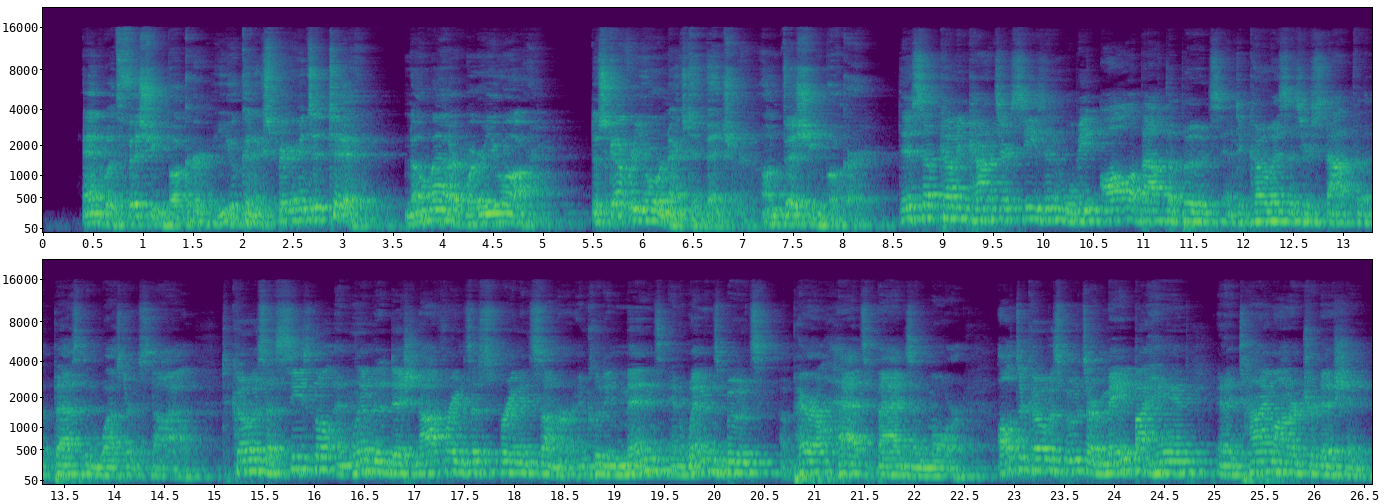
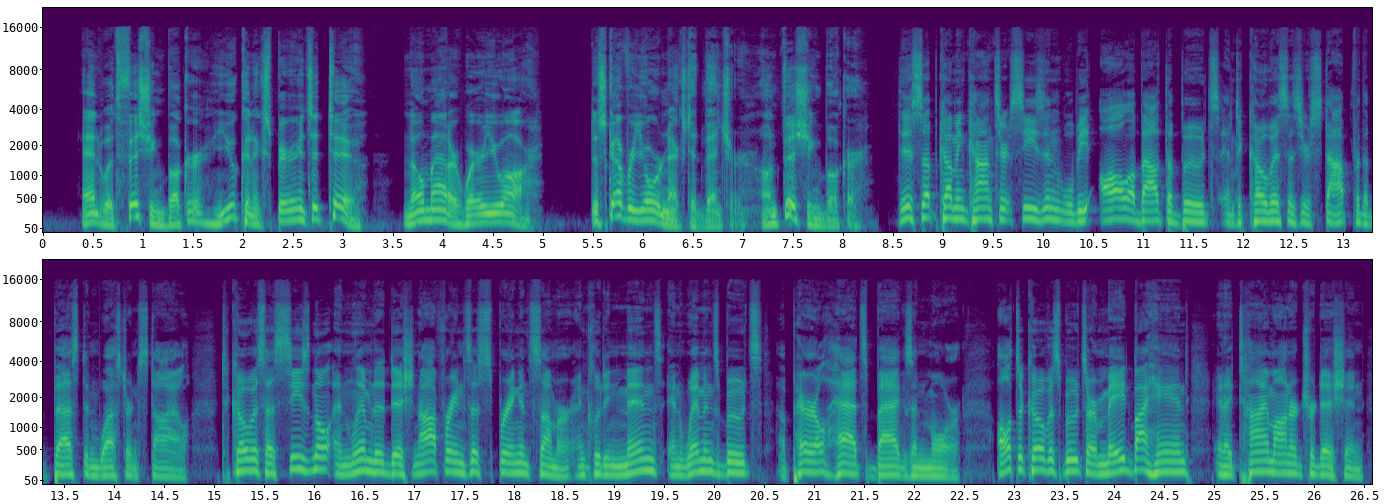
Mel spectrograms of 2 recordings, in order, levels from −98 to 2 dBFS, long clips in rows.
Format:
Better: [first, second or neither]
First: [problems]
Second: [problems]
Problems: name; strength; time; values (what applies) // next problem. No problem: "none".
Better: second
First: off-mic speech; far // room echo; noticeable; dies away in 0.8 s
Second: none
